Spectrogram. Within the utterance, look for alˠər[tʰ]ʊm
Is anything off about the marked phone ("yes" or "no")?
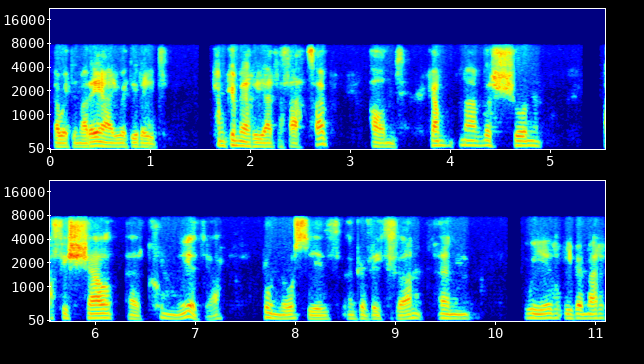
yes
